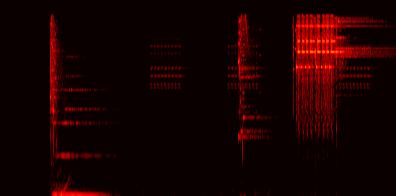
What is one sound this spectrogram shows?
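A game menu chimes.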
